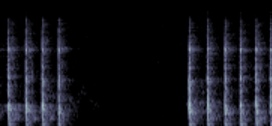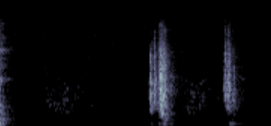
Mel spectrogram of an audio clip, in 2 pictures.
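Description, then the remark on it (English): Sharp, rapid knocking on a door with a brass door knocker and a sprig of Christmas holly above it: a quick series of four raps, a pause, then six more in an even rhythm, followed by two softer, muffled thumps. “The long ride up on the elevator, walk down the carpeted corridor, the sprig of Christmas holly above the brass door knocker. This time we'll knock”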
